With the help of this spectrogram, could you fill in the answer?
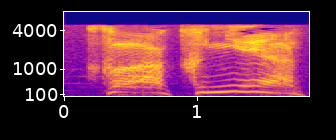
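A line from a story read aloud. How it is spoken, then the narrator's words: Roaring. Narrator (Russian): взревел тот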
